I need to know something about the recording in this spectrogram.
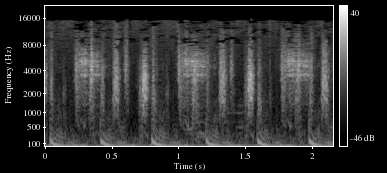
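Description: Fast techno from a DJ mix: a kick drum that drops in pitch on every beat, about two and a half beats a second, with off-beat hi-hats between the kicks over a steady low bass.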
